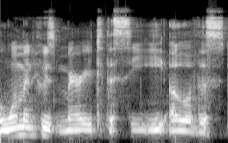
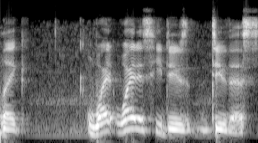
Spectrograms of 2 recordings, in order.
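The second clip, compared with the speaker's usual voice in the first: usual speaking voice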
